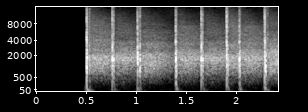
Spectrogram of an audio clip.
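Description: Sharp hand claps, six in all, in two quick groups of three about a quarter second apart, starting after half a second of silence, over a steady hiss.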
